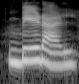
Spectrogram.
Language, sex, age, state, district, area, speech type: Bengali, female, 18-30, West Bengal, Bankura, rural, read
